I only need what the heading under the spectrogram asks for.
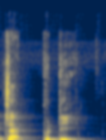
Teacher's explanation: The stress is given or the force is given at the first syllable. That is the stress force on the first syllable.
